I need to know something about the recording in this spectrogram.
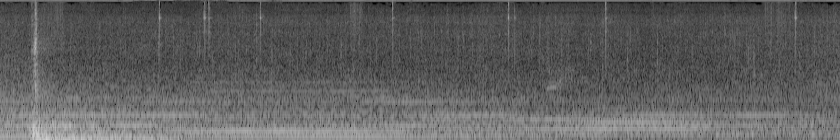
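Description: Soft menu clicks sound several times.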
